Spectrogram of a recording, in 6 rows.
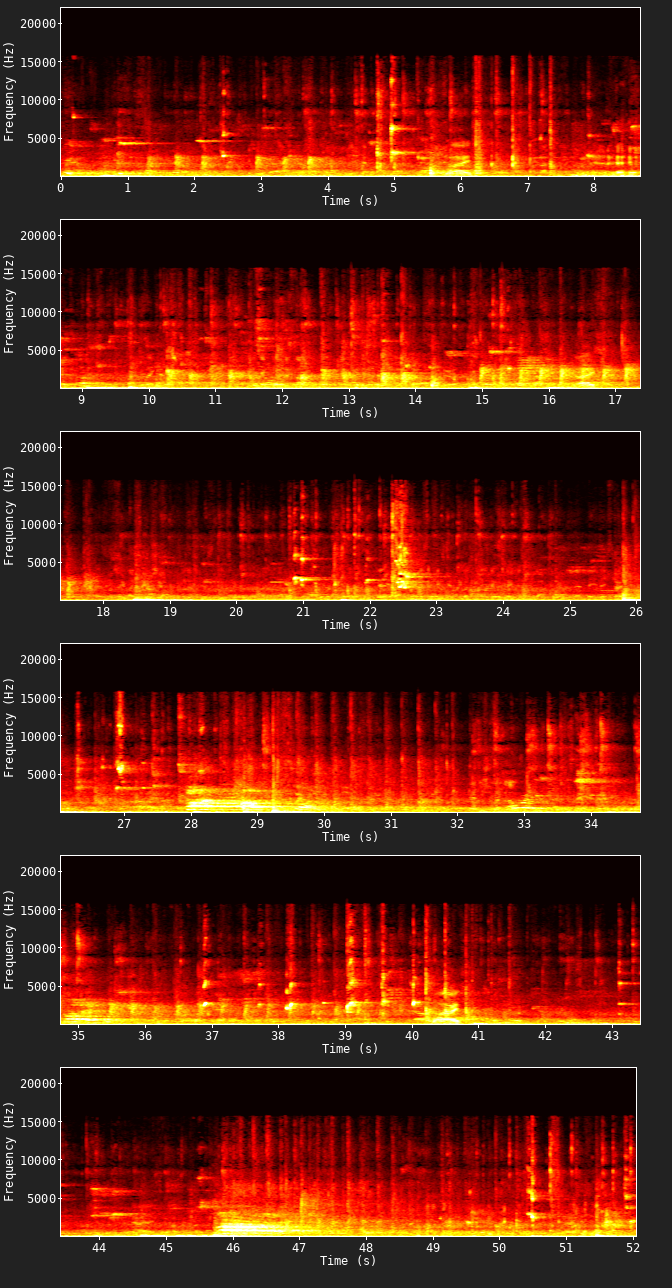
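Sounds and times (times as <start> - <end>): background chatter: 0.0 - 52.0.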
